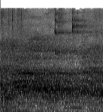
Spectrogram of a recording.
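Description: Futsal play on an indoor wooden court: ball touches on the parquet and players' calls, echoing in the sports hall.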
